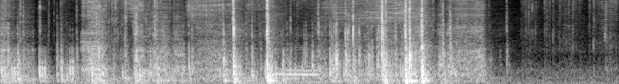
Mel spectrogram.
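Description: Plastic wrapping crinkles close by.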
